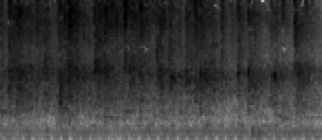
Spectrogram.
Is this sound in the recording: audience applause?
yes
